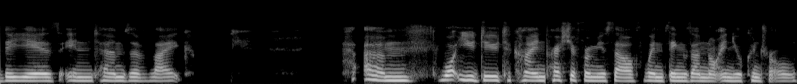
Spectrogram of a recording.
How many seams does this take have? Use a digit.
3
